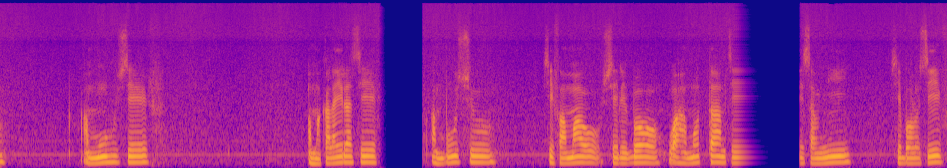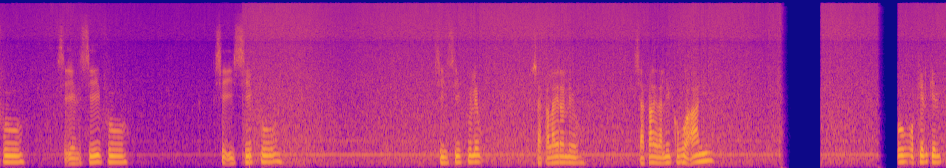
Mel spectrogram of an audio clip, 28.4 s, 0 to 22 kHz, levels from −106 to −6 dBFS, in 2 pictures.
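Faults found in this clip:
Call audio freeze at 5.69–6.36 s after "maka'rai la cef", 11.02–12.02 s after "mo'tam si", and 25.92–26.54 s. Last sound held as a fading buzz, then near-silence for about 0.56, 0.62, and 0.49 s. Speech resumes intact, later. Likely cause: jitter buffer underrun from held-up packets.

Audio missing between chunks at 8.01 s, just before "sifa mau", then at 17.96 s and 27.91 s. Abrupt skip, about 50 ms gone, sides butted together. Regular spacing of about 10 s. Likely a chunked recorder or processor dropping audio at each chunk boundary.

Jitter buffer speed-up at 15.66–19.31 s, running 7% fast with about 0.3 s removed. Again at 20.86–25.89 s, 17% fast with about 1 s removed. Pitch unchanged, delivery hurried. Receiver trimming pitch periods to drain excess buffered delay.

Long network dropout at 27.38–27.69 s. Short fading fill of about 0.29 s, then about 0.19 s of quiet. 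Room noise audible there, up about 10 dB since roughly 18 s. Speech returns with about 0.3 s lost. Likely cause: packet loss over the stretch.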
